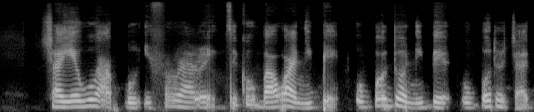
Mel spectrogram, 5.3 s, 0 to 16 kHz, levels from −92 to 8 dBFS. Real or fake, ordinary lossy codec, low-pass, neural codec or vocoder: fake; none; 14.4 kHz; codec, 44.1 kHz, 2.6 kbps, DAC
